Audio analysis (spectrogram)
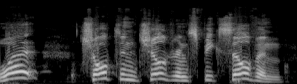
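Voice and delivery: very high, slow, stretched-out, drawn-out yell. Yelling down a well in character at a creature: yelling. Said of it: "I'm yelling".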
